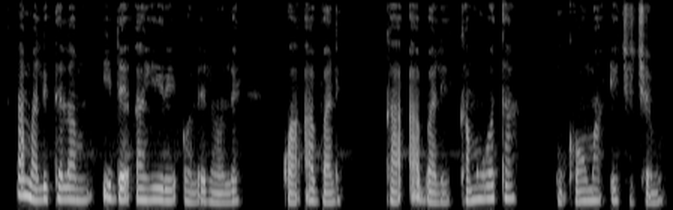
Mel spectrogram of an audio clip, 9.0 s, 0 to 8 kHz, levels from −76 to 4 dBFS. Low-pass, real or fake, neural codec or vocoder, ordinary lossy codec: none; real; none; none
